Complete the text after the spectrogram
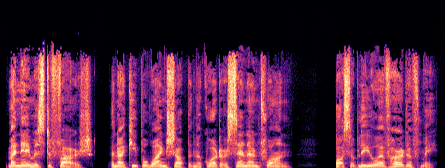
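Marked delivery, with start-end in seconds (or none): none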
